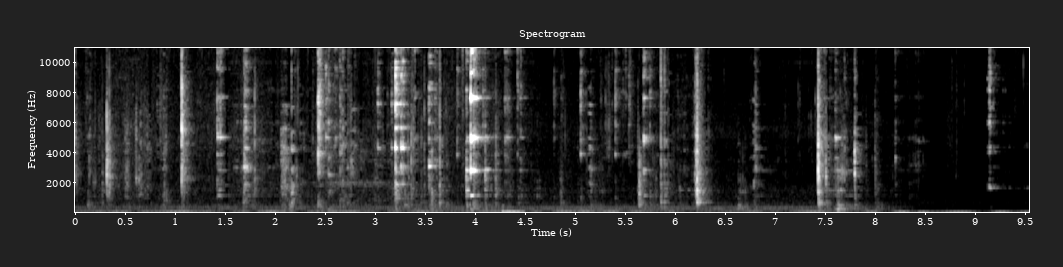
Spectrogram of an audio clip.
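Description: Metal spoons and forks clinking and scraping against ceramic bowls and plates: many small, irregular clinks with a brief ring. A low steady hum sits under them and stops about eight seconds in.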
